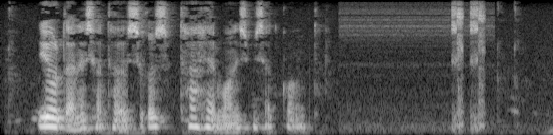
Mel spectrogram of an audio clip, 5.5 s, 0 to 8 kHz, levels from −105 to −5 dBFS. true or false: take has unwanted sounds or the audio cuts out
true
